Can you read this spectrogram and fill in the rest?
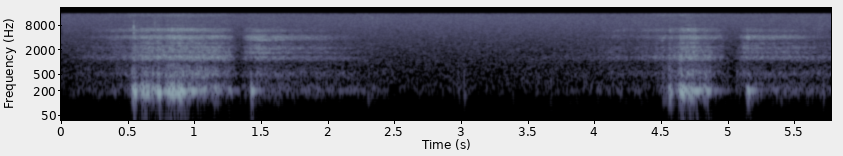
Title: Snoring his head off...lol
